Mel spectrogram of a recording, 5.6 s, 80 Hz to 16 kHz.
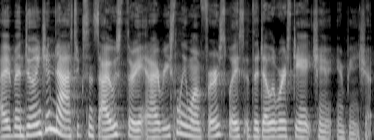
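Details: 10-year-old girl who stutters, receiving speech therapy at a stuttering institute, speaking publicly at a benefit gala; stuttering.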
